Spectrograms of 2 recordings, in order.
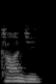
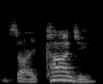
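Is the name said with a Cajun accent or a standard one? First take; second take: standard; Cajun. First: The name is said without a Cajun accent. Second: The name is said with a Cajun accent. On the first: The speaker calls it right. "It's Kanji" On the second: The speaker calls it wrong. "I'm saying it wrong. That's my Cajun accent"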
